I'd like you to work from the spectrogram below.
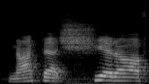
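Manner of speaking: slow, half-strength mock yell; retold yell. Man yelling at frat bros after work, retold yell. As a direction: imitate hollering at them, holding back. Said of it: "at the top of my lungs".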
